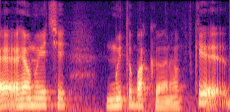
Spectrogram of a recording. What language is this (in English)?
Portuguese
